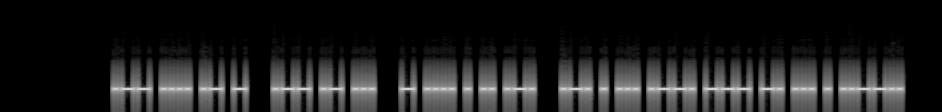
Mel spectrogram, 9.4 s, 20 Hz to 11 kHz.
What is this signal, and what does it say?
Morse code, heard as a keyed tone, about 28 wpm, 700 Hz. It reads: WHAT WAS THEIR RESPONSE?
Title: Sentences from Top 1400 Words 30wpm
